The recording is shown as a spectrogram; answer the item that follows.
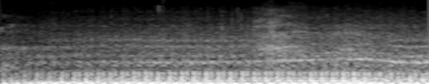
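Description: Suzuki V-Strom motorcycle engine running steadily at low revs as the bike pulls away slowly.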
